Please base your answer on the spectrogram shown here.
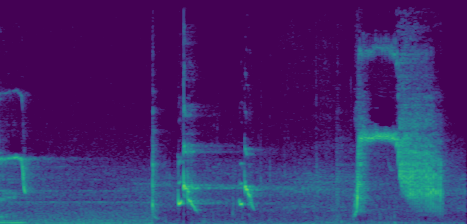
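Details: A male Superb Lyrebird, singing while flitting between trees, gives loud, sharp whip-like notes that sweep down, a few short squawks, then a harsh rasping burst lasting about half a second.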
